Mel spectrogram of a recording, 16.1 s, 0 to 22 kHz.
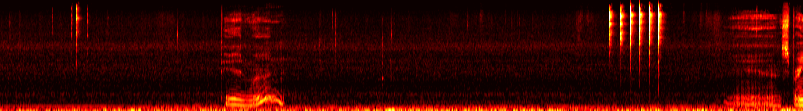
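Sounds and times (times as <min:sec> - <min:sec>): steady low hum: 0:00.0 - 0:16.0
small sharp metallic clicks: 0:01.4 - 0:01.8, 0:12.2 - 0:13.4.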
